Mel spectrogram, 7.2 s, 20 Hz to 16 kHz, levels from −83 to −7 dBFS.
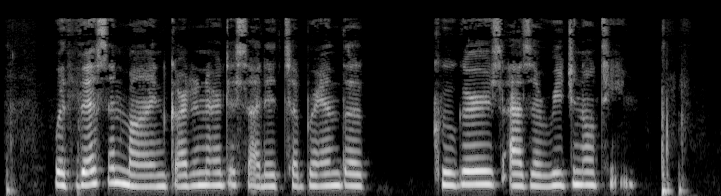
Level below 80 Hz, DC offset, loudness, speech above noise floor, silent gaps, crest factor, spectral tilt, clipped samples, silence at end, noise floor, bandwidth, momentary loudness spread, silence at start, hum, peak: -54 dBFS; under 0.1%; -23 LUFS; 51 dB; none; 18 dB; -5 dB/octave; under 0.1%; 0.35 s; -73 dBFS; 11.5 kHz; 13 LU; 0.05 s; none; -6 dBFS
